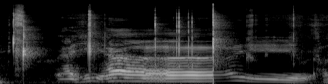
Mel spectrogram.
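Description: A beverage can pops open with a sharp crack and a short fizzy hiss, followed by a wordless voice holding a drawn-out tone punctuated by a few small clicks.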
